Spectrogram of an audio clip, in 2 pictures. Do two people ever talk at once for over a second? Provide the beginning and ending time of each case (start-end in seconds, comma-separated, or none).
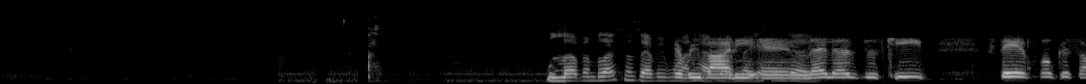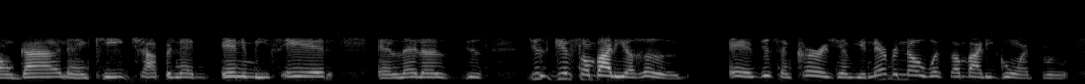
6.7-8.2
